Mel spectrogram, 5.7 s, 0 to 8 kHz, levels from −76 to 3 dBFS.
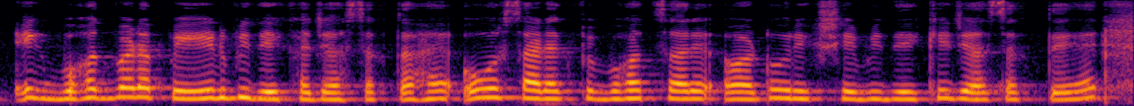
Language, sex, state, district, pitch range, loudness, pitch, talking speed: Hindi, female, Uttar Pradesh, Lalitpur, 205-230 Hz, -15 LUFS, 215 Hz, 220 wpm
